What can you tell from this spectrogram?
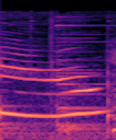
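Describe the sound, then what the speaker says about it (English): A single drawn-out meow from a cartoon cat, clear and close, heard alone in a children's animated series about a little bus. "This kitty came to take something."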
